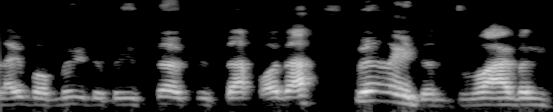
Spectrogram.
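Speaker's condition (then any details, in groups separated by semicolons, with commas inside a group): Cerebral palsy; speech therapy in childhood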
